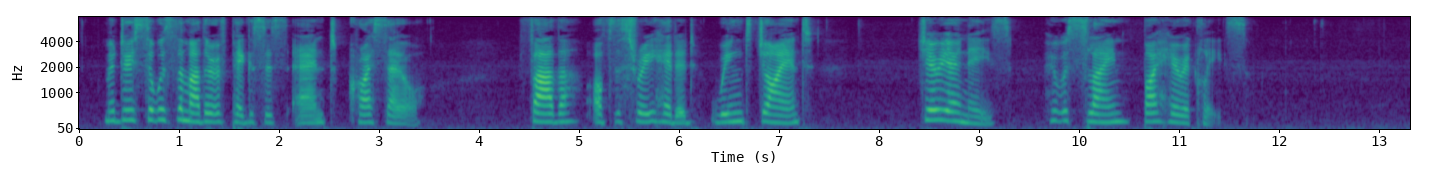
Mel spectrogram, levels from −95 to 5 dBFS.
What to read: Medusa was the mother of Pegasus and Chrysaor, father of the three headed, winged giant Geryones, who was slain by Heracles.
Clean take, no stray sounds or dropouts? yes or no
yes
